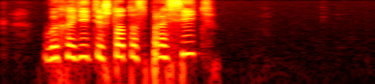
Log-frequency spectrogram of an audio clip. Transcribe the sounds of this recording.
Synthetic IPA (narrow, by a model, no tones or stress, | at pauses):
vɨxɐtʲitʲɪʂt̪o̞t̪əspɾɐsʲitʲ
